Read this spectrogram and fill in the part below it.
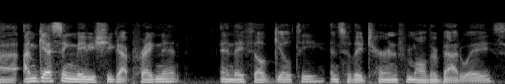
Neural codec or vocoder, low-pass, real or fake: none; 7.2 kHz; real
